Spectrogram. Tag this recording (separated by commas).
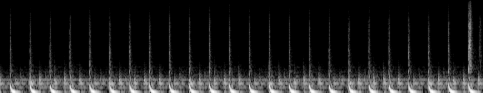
Music, Techno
